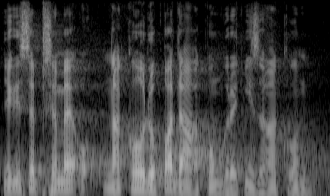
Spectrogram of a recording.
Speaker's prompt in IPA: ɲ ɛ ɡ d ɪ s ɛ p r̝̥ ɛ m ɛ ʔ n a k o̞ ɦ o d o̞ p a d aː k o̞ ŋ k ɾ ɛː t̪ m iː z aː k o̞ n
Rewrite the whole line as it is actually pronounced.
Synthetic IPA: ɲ ɛ ɡ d ɪ s ɛ p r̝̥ ɛ m ɛ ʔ n a k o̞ ɦ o d o̞ p a d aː k o̞ ŋ k ɾ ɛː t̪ ɲ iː z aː k o̞ n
